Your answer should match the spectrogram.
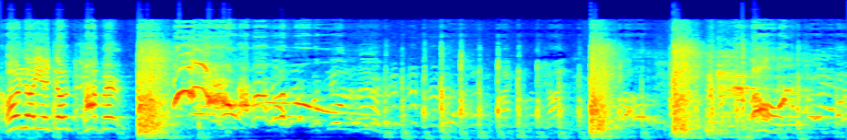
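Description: Sharp gunshot bursts in an old-time radio suspense drama, loud and close, cracking between tense dialogue and shouting of the performers, with several abrupt impulsive hits spread across the scene.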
